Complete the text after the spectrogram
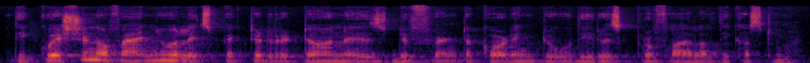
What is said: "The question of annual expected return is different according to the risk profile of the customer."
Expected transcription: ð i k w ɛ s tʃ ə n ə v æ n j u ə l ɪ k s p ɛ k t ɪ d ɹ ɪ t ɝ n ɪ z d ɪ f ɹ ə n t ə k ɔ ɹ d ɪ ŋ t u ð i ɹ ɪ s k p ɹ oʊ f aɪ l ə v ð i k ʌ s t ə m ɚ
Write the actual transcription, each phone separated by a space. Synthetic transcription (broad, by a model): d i k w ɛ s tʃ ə n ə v æ n j u ə l ɪ k s p ɛ k t ɪ d ɹ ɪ t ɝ n ɪ z d ɪ f ɹ ə n t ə k ɔ ɹ d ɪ ŋ t u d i ɹ ɪ s k p ɹ oʊ f aɪ l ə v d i k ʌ s t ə m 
